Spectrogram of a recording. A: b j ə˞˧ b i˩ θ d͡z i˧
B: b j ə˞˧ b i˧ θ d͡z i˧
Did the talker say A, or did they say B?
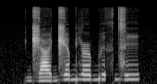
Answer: B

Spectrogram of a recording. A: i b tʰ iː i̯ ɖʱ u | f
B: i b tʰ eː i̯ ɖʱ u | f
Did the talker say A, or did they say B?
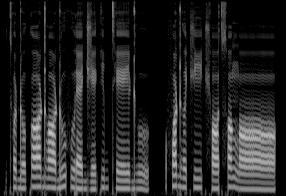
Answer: B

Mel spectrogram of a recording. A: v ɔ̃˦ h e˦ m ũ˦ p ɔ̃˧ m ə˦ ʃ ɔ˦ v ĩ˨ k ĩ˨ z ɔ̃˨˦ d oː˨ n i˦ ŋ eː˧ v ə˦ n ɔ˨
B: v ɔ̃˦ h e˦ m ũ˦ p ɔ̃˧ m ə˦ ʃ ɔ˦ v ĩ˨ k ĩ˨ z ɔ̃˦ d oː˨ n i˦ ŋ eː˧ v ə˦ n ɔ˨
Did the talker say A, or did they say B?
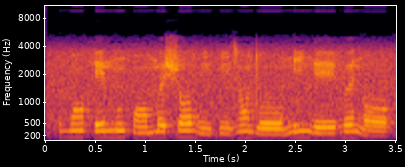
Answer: B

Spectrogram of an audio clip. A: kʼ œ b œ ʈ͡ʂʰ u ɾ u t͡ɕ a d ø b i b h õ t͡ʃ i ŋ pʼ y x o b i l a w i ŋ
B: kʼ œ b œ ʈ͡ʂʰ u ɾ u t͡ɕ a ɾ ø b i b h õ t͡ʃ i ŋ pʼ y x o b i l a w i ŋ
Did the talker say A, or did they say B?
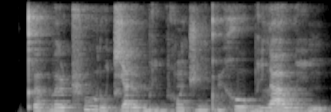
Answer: B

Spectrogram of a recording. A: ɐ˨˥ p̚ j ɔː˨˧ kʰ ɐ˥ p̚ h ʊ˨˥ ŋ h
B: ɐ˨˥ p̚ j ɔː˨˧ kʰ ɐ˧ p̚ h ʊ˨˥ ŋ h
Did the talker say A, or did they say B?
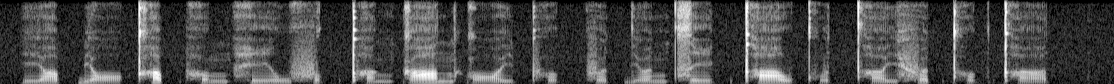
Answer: A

